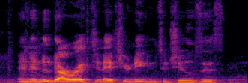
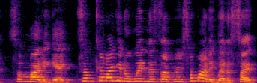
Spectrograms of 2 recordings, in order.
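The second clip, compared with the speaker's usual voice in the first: high excited church call for a witness; rally the room like a preacher; preaching call; 9 semitones higher than usual. Real, not acted.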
